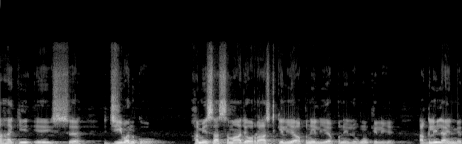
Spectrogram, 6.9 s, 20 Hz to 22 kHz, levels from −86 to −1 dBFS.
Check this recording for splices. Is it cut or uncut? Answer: uncut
